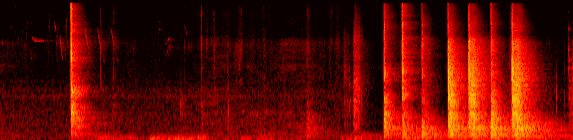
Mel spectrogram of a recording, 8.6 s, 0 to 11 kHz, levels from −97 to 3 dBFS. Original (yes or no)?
yes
